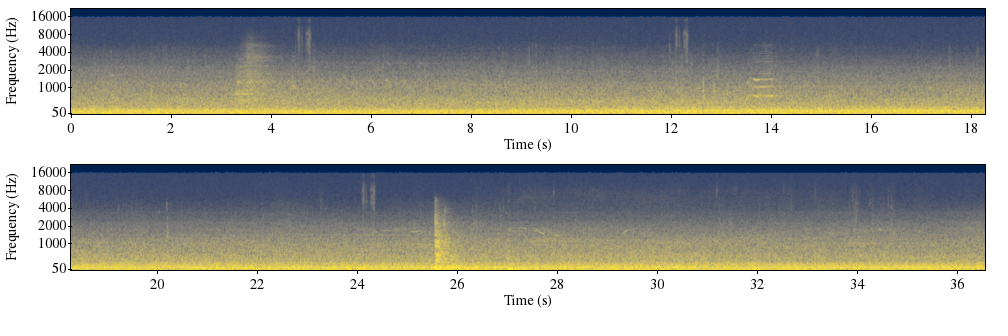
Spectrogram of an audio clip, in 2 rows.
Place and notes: {"title": "Dunkerque Port Socarenam - DK Port Socarenam", "date": "2009-04-16 00:48:00", "description": "Repair dock at Dunkerque harbour on Christmas eve 2008. Zoom H2.", "latitude": "51.05", "longitude": "2.36", "altitude": "6", "timezone": "Europe/Berlin"}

